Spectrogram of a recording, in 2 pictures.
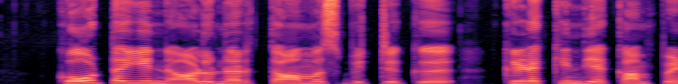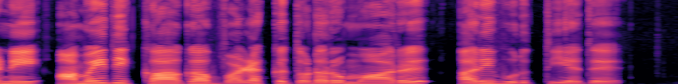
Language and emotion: Tamil, neutral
